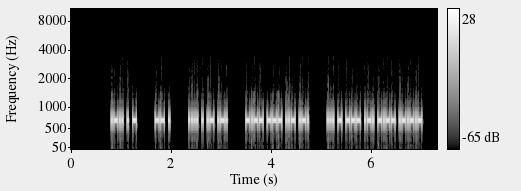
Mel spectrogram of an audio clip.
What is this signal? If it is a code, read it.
Morse code, heard as a keyed tone, about 43 wpm, 700 Hz. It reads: LET ME HEAR YOUR STORY.
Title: 2x Word-Spacing - Sentences from Top 300 Words - 45wpm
